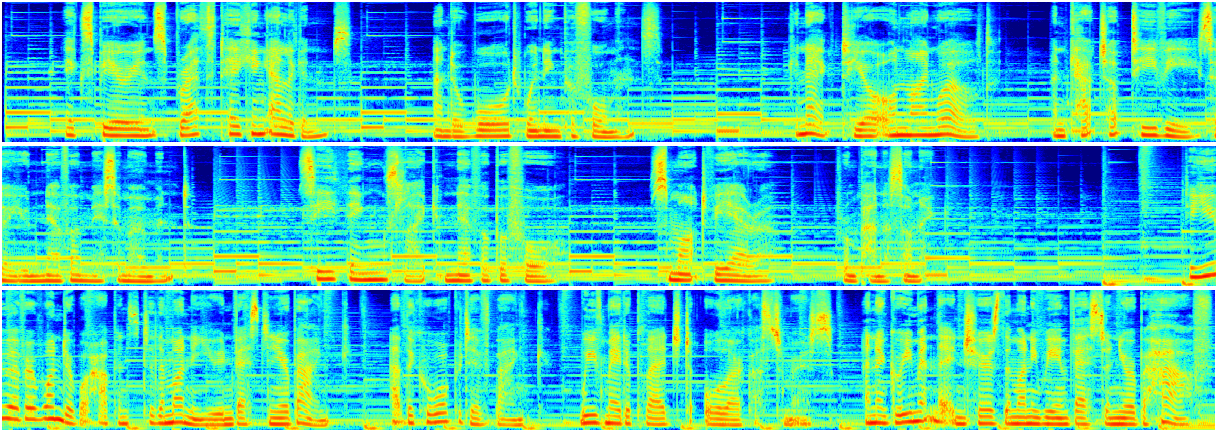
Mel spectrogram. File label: Commercial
